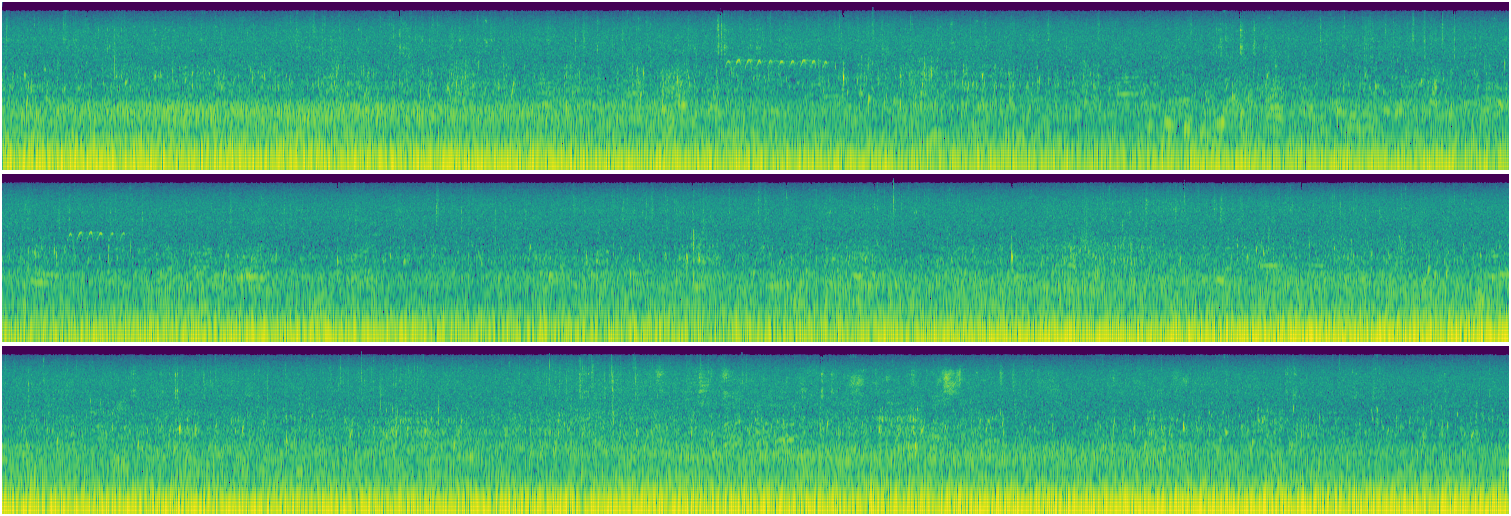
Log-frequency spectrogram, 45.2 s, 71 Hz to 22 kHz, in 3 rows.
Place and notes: {
  "title": "Nathan-Kahn-Straße, Köln, Germany - Rhein recording",
  "date": "2020-03-22 16:30:00",
  "description": "Recording by the river, a barge passing by, wind through grass, and people walking along.\n(Recorded with Zoom H5 and Soundman OKM I solo)",
  "latitude": "50.98",
  "longitude": "6.99",
  "altitude": "37",
  "timezone": "Europe/Berlin"
}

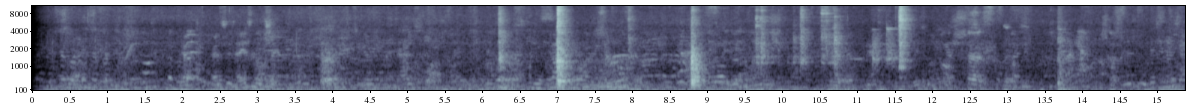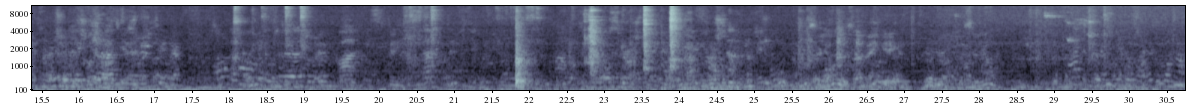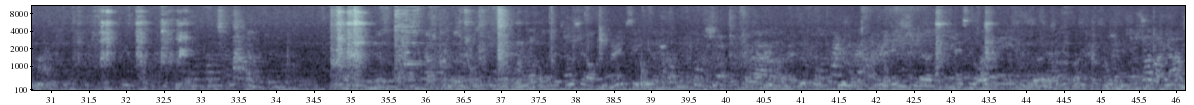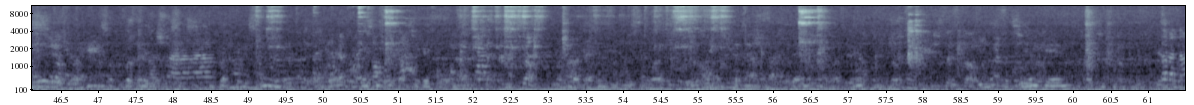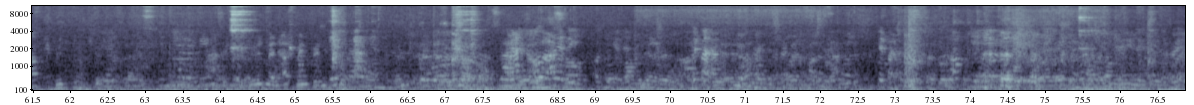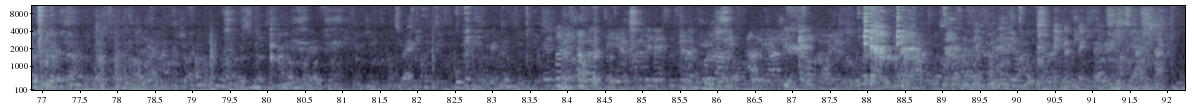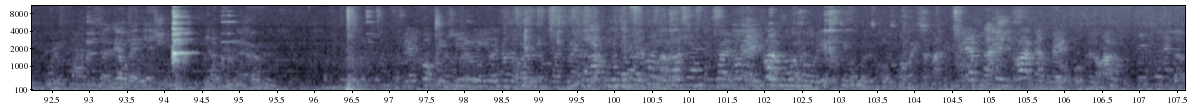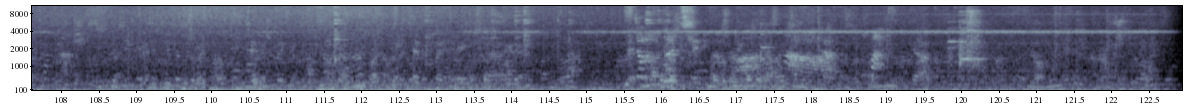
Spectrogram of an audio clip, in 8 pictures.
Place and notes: {
  "title": "Hum, Hum, Chorwacja - restaurant entrance",
  "date": "2021-09-07 15:00:00",
  "description": "at the restaurant entrance in the city of hum. conversations of guests and sounds from the kitchen. (roland r-07)",
  "latitude": "45.35",
  "longitude": "14.05",
  "altitude": "340",
  "timezone": "Europe/Zagreb"
}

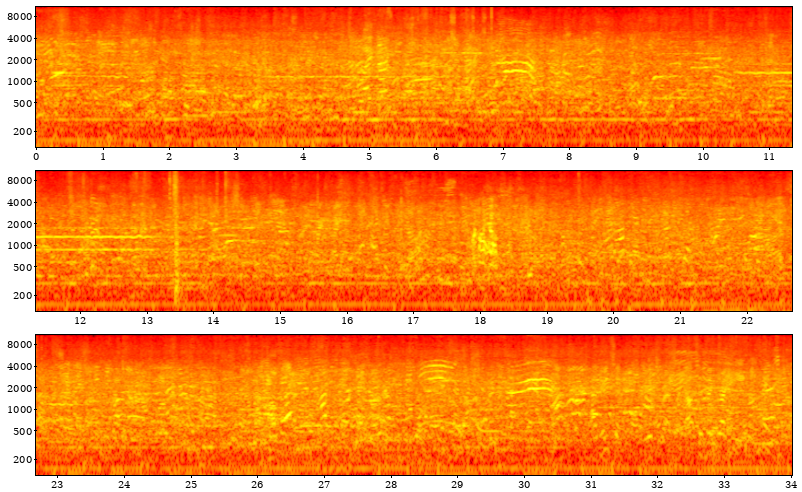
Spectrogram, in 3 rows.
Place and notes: {
  "title": "Belfast, UK - Belfast Christmas Market Inside- Pre-Restriction",
  "date": "2021-12-10 17:08:00",
  "description": "After two years without any Christmas Markets, the city of Belfast decided to organise it again. This is a double stitched recording from the right and left inside of the market. Recording of two market recording positions, multiple music genres, merchant stands, chatter, passer-by, doors opening/closing, close/distant dialogue, fire burning, children, strollers, laughter, and objects slammed and banged.",
  "latitude": "54.60",
  "longitude": "-5.93",
  "altitude": "12",
  "timezone": "Europe/London"
}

